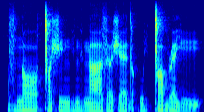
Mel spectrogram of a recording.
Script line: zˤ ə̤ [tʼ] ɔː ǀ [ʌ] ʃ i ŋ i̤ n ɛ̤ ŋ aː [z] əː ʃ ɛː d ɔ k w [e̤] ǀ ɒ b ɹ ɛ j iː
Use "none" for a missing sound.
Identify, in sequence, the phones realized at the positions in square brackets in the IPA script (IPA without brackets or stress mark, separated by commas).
n, ɒ, z, i̤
